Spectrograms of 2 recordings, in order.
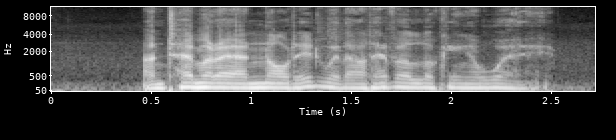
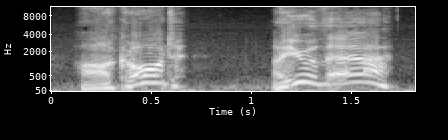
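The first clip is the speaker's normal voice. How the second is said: raised, higher call into the clearing; strong call; 10 semitones higher than usual. A narrator's reading. Laurence calling into the dark clearing for Harcourt. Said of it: "calling in a strong voice".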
